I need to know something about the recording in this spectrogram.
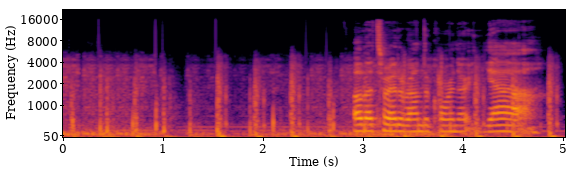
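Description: Footsteps patter quickly and evenly on a hard floor.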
